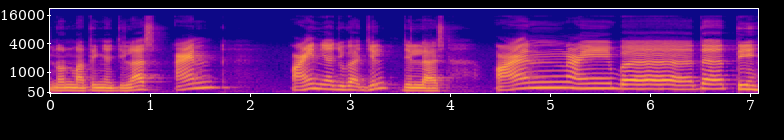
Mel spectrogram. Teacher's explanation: Nun mati bertemu dengan ain jelas terang karena izhar halqi. Nun matinya jelas an ainnya juga jelas.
